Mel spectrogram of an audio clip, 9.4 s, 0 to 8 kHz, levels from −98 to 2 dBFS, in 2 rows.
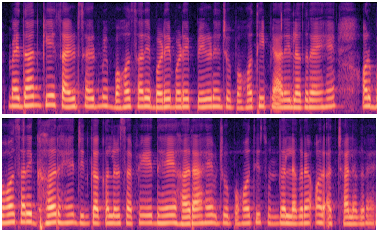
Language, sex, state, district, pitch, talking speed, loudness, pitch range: Hindi, female, Bihar, Jahanabad, 205 Hz, 270 wpm, -16 LUFS, 195-215 Hz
